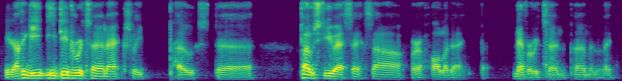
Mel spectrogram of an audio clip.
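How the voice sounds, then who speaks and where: A man's voice: a bass voice, fairly even intonation, moderate pace. A man whose first language is Greek, speaking as an interview guest in a hesitant way, with many fillers and restarts. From South Africa. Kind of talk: casual interview talk.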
